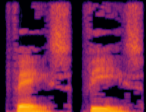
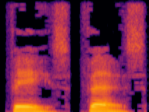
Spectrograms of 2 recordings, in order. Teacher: This is known as pre-fortis clipping. Thus in the following word pairs the first item has a shortened vowel while the second has a normal length vowel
